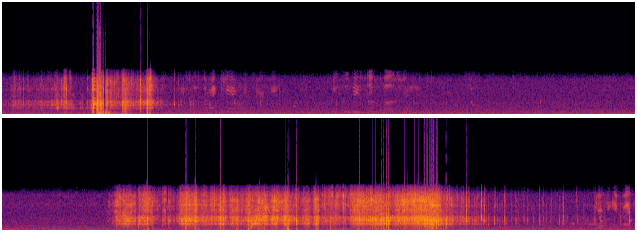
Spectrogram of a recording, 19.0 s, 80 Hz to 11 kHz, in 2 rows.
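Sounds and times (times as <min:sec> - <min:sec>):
scraping and crackling on microphone: 0:00.0 - 0:04.0, 0:11.1 - 0:19.0.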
